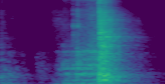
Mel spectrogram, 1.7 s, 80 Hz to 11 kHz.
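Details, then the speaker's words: New Makita LS1216 sliding miter saw, possibly damaged in shipping: one rough, dragging metal scrape as the head is forced along its slide; two rails in the sliding mechanism bind and rub, lube did not help; cause suspected, not confirmed. "It's so violent that it's sticking somewhere, this sliding mechanism in there. You can hear it? It sounds bad. And it's something, it's really rubbing. It sounds like scraping metal."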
